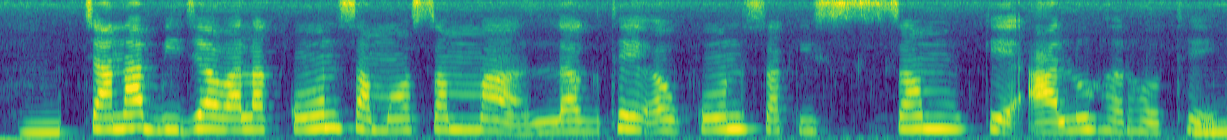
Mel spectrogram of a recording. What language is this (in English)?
Chhattisgarhi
